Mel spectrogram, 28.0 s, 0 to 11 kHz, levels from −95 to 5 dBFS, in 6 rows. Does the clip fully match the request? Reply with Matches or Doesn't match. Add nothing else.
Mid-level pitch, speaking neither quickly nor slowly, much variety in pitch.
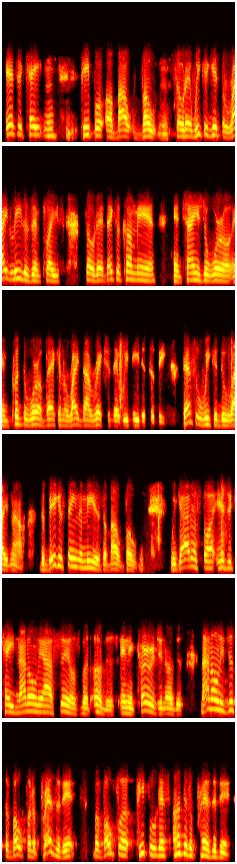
Matches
